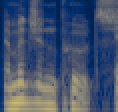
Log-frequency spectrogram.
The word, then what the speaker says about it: Imogen Poots: Imogen Imogen Poots.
